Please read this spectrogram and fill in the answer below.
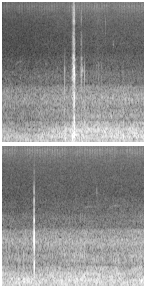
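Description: Low, steady background rumble with two short clicks about two seconds apart.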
